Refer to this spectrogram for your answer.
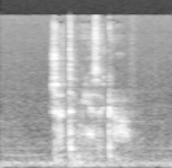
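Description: A quick, breathy whisper of a few syllables, soft and close to the microphone, with near silence before and after.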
